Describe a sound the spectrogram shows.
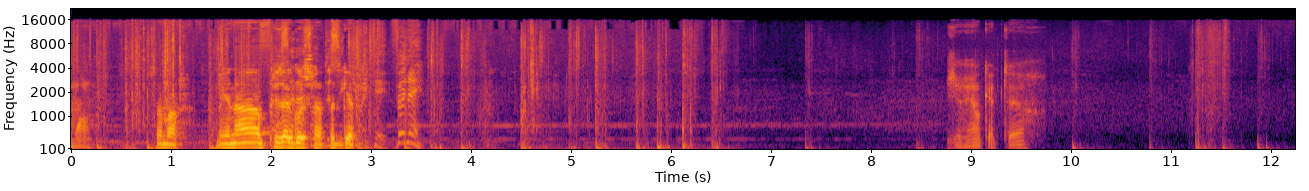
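Footsteps run quickly over dirt and gravel.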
